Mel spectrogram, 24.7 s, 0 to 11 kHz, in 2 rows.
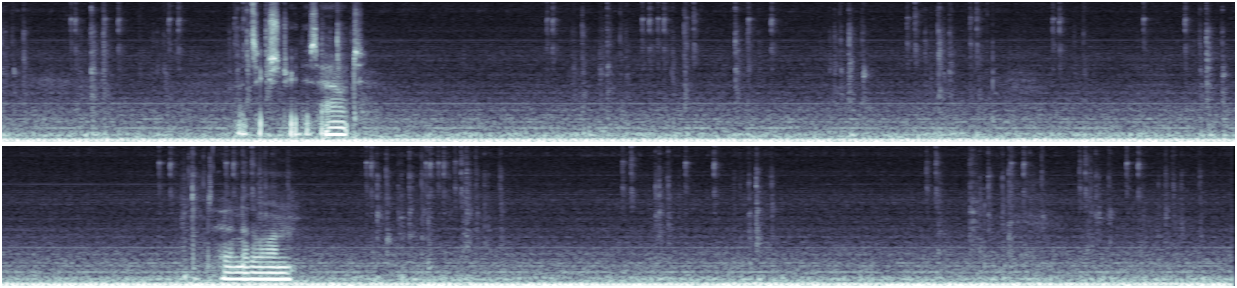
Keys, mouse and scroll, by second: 0.0-3.2 typing, 5.8 a, 6.1 ctrl+r, 6.7 a, 7.4 b, 8.3 s, 9.3 a, 9.5 b, 10.7 b, 11.9 s, 14.1 a, 14.3 ctrl+r, 14.9 s, 16.0 a, 16.4 ctrl+r, 17.0 s, 18.9 b, 19.7 s, 22.0 click, 22.3 b, 22.7 g, 23.3 b, 23.9 s.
